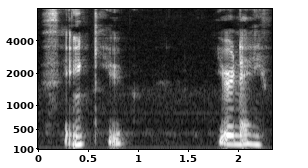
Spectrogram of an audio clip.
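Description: A man reads a sponsor plug as the channel's host, in an upbeat promotional style. His voice is fairly high with a creaky edge. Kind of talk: upbeat ad read.

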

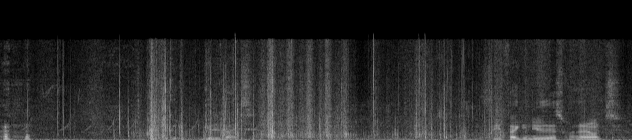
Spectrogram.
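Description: A man's voice: mid-range voice, slow pace. A man in his forties cooking outdoors in autumn woods, chatting casually and thinking aloud with fillers and self-deprecating asides. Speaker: outdoor vlogger. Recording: outdoor recording with clear background noise.

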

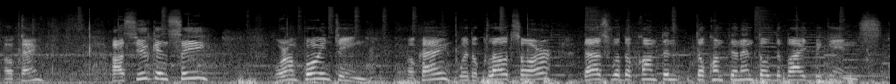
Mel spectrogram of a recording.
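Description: High-pitched man guiding tourists outdoors. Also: measured pace. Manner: checks understanding with "okay?". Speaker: tour guide. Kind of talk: explaining sights to tourists. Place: outdoors at shore and on jungle trail. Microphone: camera a short distance away. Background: music.

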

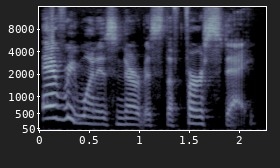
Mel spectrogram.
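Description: A woman's voice: medium pitch, very animated, fairly bright tone. A woman voicing a gushing, bustling school principal who welcomes a new student. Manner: gushing, brisk.

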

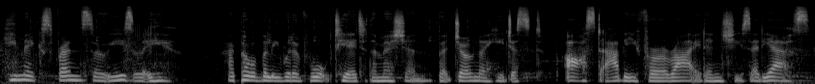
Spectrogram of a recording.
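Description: A woman playing a young, earnest and determined adventurer in a video game, speaking in a measured, thoughtful way. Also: low-pitched, flat delivery.

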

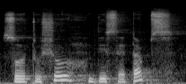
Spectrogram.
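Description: A man presenting an unscripted software tutorial, explaining step by step and often repeating his phrases. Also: medium pitch, animated, slow pace, breathy edge. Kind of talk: unscripted screen-share tutorial.

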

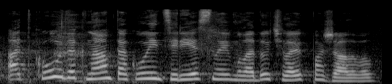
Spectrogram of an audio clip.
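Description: A middle-aged woman hosting a television dating show, questioning a guest with quick, ironic teasing. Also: fairly high pitch, big pitch swings, slight background noise. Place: large television studio.

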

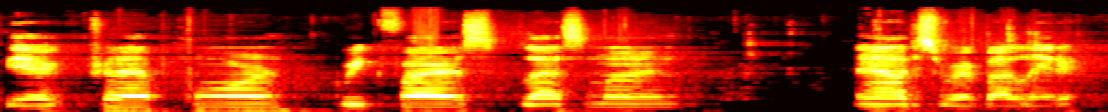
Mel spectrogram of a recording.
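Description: A man's voice: mid-range voice, steady tone, a little slow, poor audio. A man giving casual gameplay commentary, exclaiming and reacting as he talks to himself. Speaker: let's play gamer. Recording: game music behind the voice. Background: video game music.

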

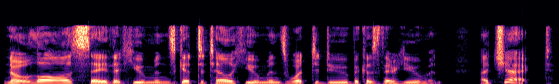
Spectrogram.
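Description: A man's voice: mid-range voice, measured pace, dark tone, no echo, dull audio, pitched above the performer's own voice, natural voice. A man voicing a laid-back, teasing, reassuring buddy with a casual, joking delivery in a story reading. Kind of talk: character voice in story narration.

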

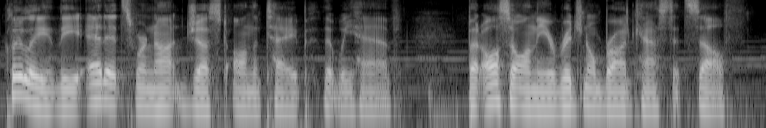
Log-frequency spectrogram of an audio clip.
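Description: A man with a medium-low voice narrates a horror recap as a video host. He tells it deliberately and with drama, like scripted storytelling, while music plays underneath. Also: fairly even intonation, darkish tone. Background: background music.

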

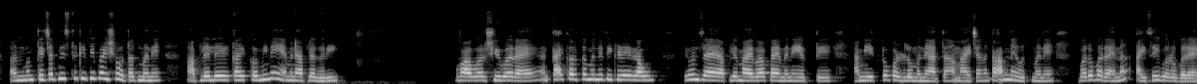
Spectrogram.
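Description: In a dull, lo-fi recording, a man plays a worn-down cartoon husband with a high voice and a Varhadi Marathi accent. He talks quickly, reasoning and coaxing with repeated phrases. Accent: Varhadi Marathi of Vidarbha. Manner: repetitive, reasoning, persuasive. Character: earnest husband and dutiful son, coaxing, worn down. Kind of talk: cartoon dialogue. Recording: dull, lo-fi sound.

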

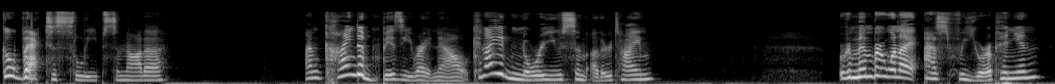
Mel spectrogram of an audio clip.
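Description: A woman voicing a grumpy, sarcastic teenage siren girl from a cartoon, deadpan and dismissive. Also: fairly high pitch, unhurried, pauses often. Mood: sullen, sarcastic. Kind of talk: cartoon character voice reel.

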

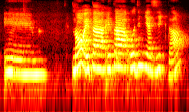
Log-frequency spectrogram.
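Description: Young french woman, super slow, lots of ums, bright voice, echoey video call. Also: high voice. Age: young adult. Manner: hesitant, searching for words, many fillers and self-corrections. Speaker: language-learning video host. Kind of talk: halting conversation in a learned language. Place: small room indoors. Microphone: red headphones, webcam video call.

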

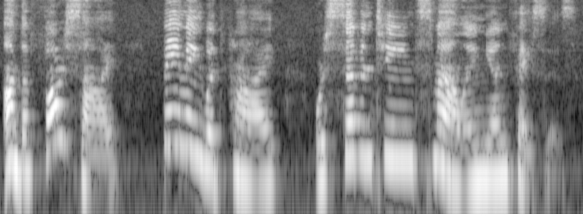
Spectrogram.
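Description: High, lively woman reading to children. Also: slow pace. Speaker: storybook reader. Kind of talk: expressive children's read-aloud of rhyming story. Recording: roomy, echoing indoor sound.

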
